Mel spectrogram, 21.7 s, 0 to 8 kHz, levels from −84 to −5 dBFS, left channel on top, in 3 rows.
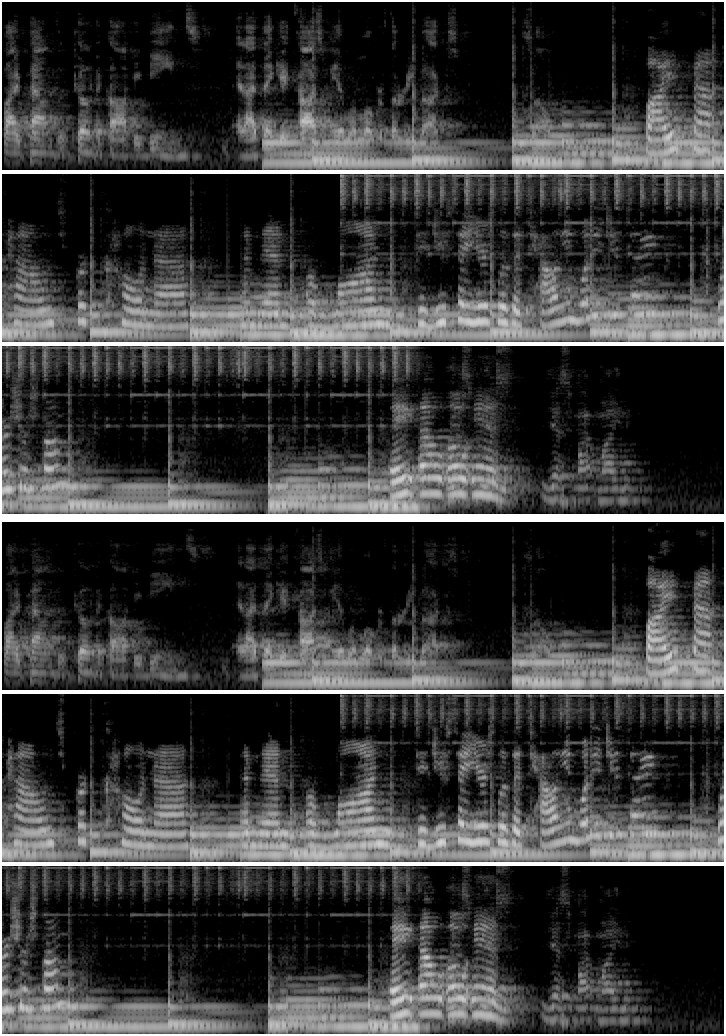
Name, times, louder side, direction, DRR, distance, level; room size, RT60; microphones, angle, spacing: voice 1, 0.0-2.0 2.3-4.5 5.2-5.5, left 3 dB, 60° left, 6 dB, 4.1 m, -39 dB
sound 1, 2.6-18.6, left 2 dB, 35° left, 2.6 m, -31 dB
voice 2, 6.4-9.1 9.6-13.8 14.4-15.1 18.3-19.5, right 1 dB, 45° right, 9 dB, 1.5 m, -28 dB
voice 3, 18.9-20.7, right 1 dB, 10° right, 5 dB, 3.9 m, -44 dB
25.5 x 22.5 x 8.1 m, 0.73 s
head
